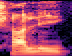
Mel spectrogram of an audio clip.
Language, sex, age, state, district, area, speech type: Bengali, male, 18-30, West Bengal, Birbhum, urban, spontaneous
